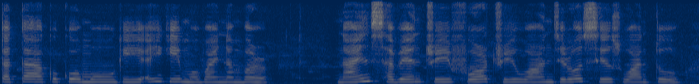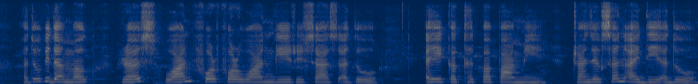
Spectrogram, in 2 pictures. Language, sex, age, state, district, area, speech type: Manipuri, female, 30-45, Manipur, Senapati, rural, read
